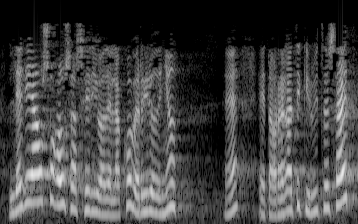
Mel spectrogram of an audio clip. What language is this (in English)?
Basque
